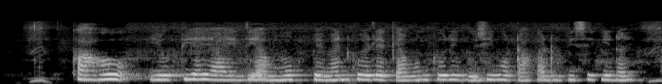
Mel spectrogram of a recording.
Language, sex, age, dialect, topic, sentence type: Bengali, female, 18-24, Rajbangshi, banking, question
